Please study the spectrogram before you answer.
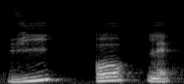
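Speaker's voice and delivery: "vi, o, lait" as three separate beats; syllable by syllable. Shown as a demonstration. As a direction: sound out "vi, o, lait". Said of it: "dans quelle syllabe".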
